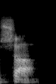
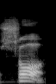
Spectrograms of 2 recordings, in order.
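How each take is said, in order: First: The vowel is an open ah sound. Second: The vowel is a rounded aw sound. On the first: The speaker calls it wrong. "instead of sha" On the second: The speaker calls it right. "So shaw instead of sha"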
